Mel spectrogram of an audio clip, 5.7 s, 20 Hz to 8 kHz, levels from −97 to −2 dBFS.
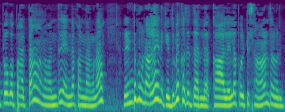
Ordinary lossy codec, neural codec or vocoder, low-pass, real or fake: MP3, 32 kbps; none; 7.2 kHz; real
